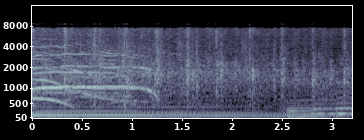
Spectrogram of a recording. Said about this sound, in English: So would you guys help me give her a round of applause for serving so many years? Yes, stand up. There we go.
